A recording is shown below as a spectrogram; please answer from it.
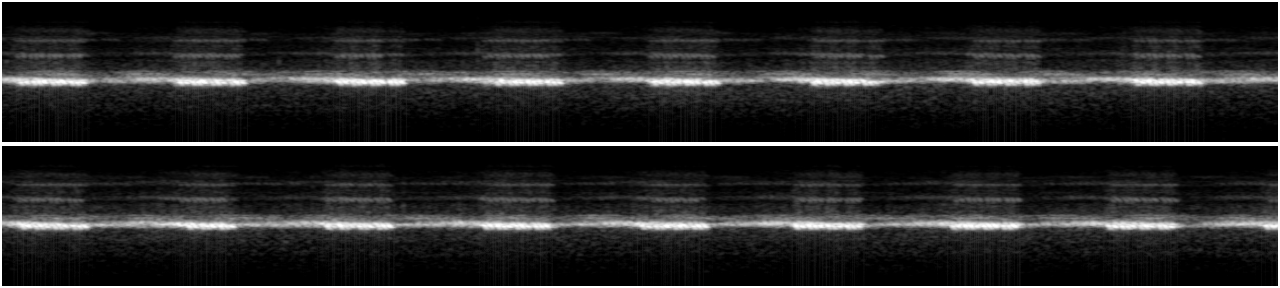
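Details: Willamette Valley, Oregon tree crickets chorusing: a sustained high trill with evenly spaced loud pulses, about sixteen swells over nearly thirteen seconds, the overlapping insects keeping a steady rhythmic drone.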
